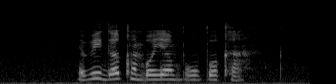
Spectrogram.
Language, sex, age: Venda, female, 26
